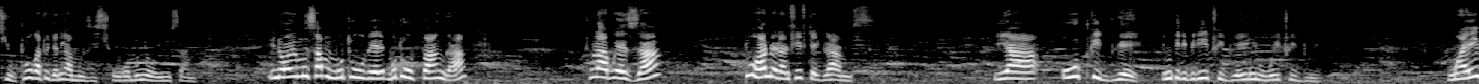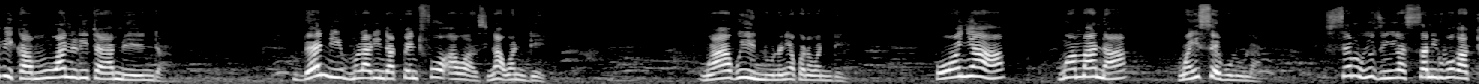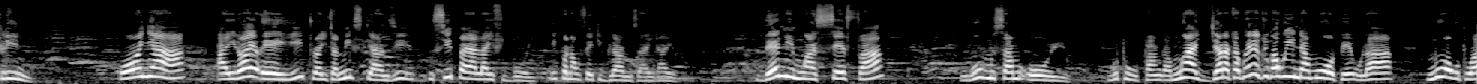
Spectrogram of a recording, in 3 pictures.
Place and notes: Mweezya Primary School, Sinazongwe, Zambia - Cleopatra's Chemistry...
Cleopatra of Mweezya Women’s Club gives us an impressively detailed presentation about the women’s production of organic pesticides… this will be one of the recordings, which we later take on-air at Zongwe FM in a show with DJ Mo...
